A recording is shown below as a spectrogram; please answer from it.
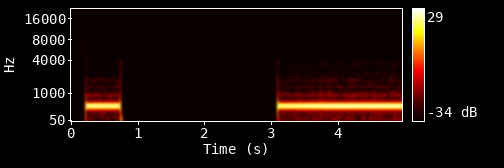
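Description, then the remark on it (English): A steady, humming telephone dial tone sounds briefly as a phone call is placed, cuts off for a couple of seconds, then returns and holds unbroken at the same pitch. No one speaks. “Let's give him a buzz.”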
